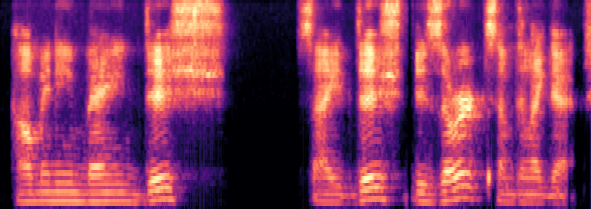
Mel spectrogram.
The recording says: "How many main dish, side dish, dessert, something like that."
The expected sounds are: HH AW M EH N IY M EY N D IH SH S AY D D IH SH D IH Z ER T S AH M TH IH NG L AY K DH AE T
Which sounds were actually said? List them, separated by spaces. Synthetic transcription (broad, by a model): HH AW M EH N IY M EY N D IH SH S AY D D IH SH D IH Z ER T S AH M TH IH NG L AY K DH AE T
